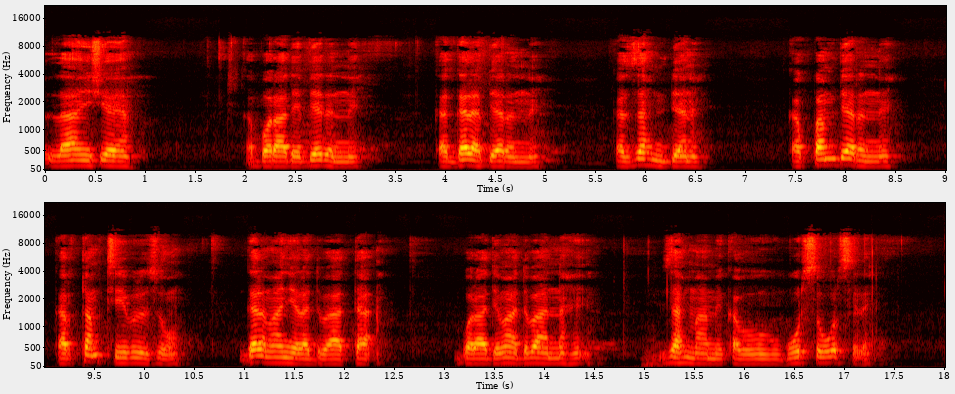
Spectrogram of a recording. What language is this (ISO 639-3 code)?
dag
